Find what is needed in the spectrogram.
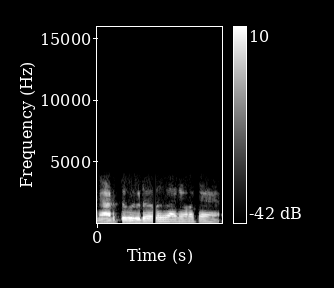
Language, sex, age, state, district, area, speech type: Malayalam, male, 30-45, Kerala, Palakkad, rural, conversation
